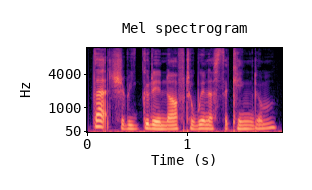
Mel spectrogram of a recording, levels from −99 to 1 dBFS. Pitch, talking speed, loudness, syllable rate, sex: 160 Hz, 305 wpm, -19 LUFS, 6.3 syllables/s, female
